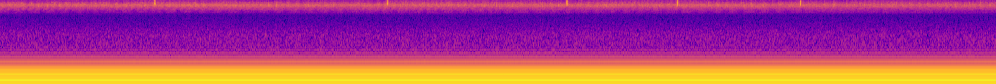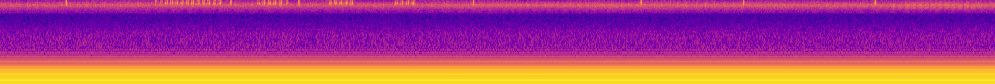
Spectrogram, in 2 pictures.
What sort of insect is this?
orthopteran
